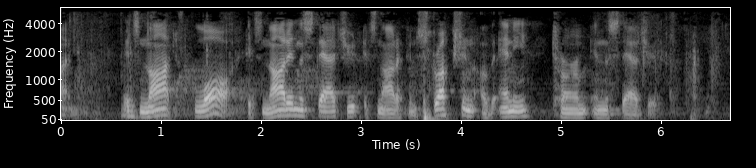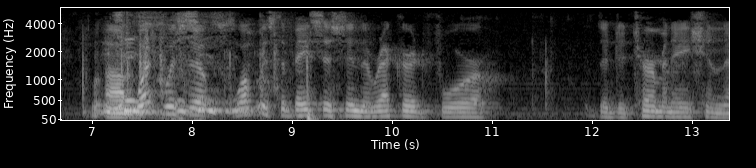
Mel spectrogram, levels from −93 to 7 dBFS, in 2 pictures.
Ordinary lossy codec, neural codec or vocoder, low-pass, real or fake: MP3, 48 kbps; none; 5.4 kHz; real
